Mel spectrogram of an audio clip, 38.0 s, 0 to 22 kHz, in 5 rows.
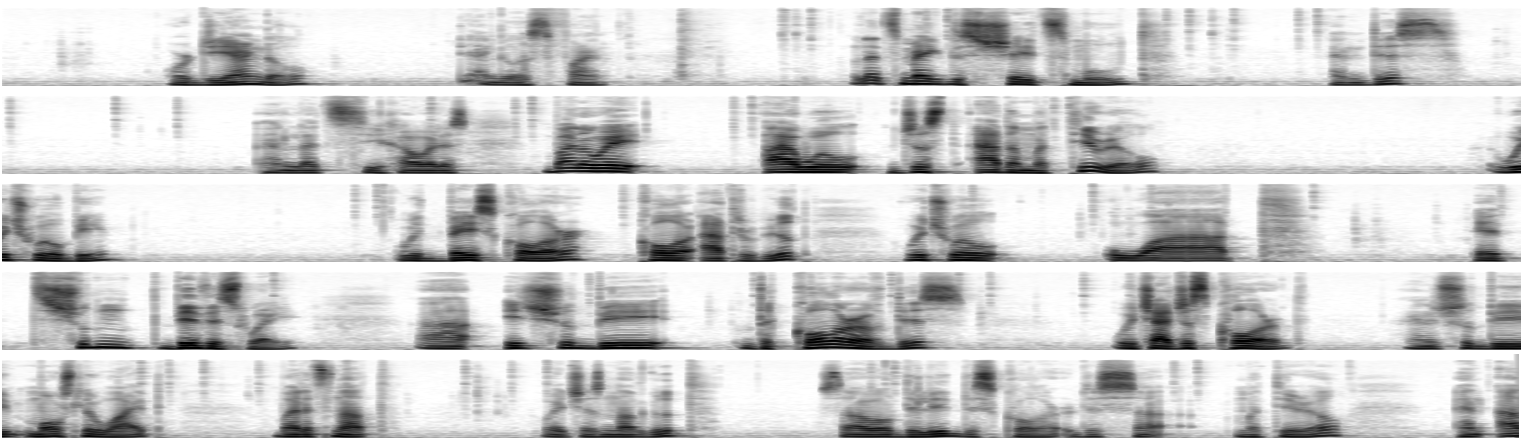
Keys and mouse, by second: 7.4-19.7 alt+right drag, 29.5 alt+click, 29.5 alt+right click, 29.7 alt+click, 29.7 alt+right click.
